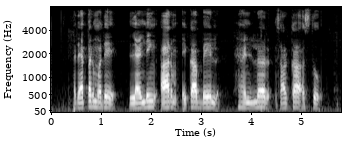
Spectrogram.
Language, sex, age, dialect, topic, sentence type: Marathi, male, 18-24, Northern Konkan, agriculture, statement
